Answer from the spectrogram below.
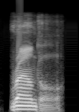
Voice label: "roundel", British

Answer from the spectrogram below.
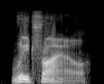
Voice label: "retrial", British

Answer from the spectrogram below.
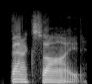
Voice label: "backside", American

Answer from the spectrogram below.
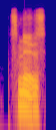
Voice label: "snooze", British

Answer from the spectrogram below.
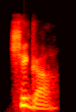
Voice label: "chigger", Indian

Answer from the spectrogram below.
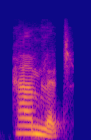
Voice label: "hamlet", Indian

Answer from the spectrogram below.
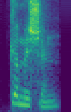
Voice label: "commission", Indian

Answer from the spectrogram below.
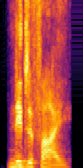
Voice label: "nidify", Indian

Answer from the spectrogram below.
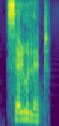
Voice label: "serrulate", Indian

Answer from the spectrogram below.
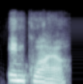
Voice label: "inquire", Indian

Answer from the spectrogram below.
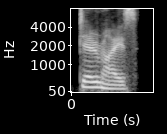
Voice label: "terrorize", Indian

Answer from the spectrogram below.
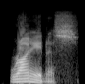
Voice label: "riotous", American

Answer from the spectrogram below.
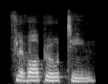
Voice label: "flavoprotein", Indian

